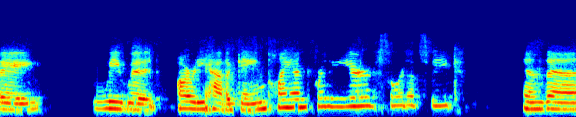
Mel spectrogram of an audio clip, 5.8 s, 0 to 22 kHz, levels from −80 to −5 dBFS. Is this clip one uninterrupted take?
yes; 0 cuts

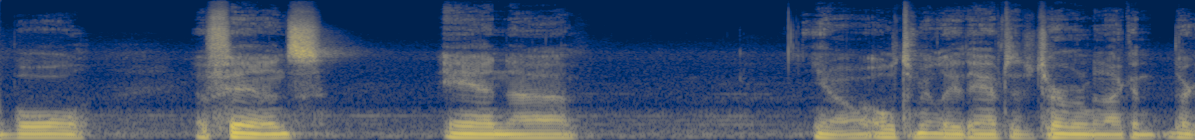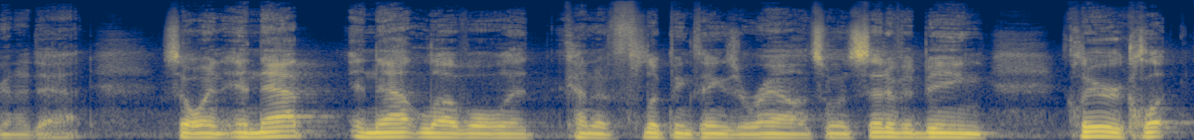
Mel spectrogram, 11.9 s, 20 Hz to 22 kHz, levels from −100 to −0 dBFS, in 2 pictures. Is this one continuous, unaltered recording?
no; 4 cuts; at 4.8 s, 5.5 s, 6.1 s, 8.8 s

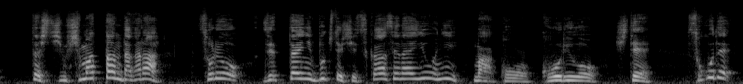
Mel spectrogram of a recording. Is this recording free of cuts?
no; 2 cuts; at 2.5 s, 4.7 s

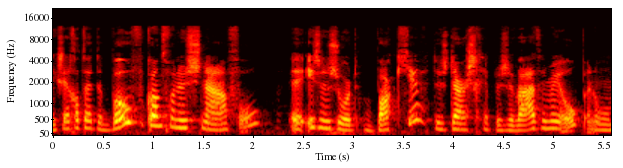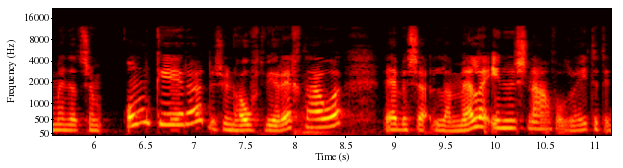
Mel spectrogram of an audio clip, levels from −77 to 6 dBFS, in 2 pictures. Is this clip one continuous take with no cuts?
yes; 0 cuts

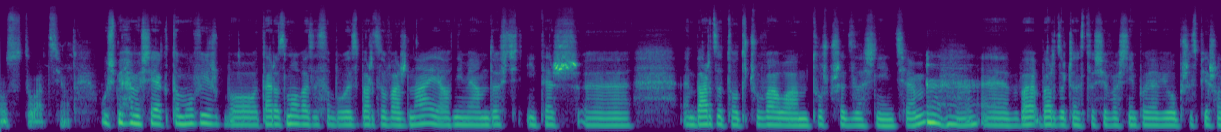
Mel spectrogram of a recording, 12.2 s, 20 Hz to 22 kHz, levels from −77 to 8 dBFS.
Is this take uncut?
no; 2 cuts; at 4.5 s, 5.2 s

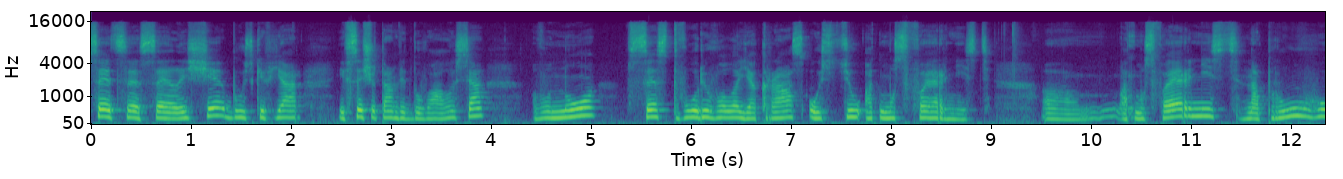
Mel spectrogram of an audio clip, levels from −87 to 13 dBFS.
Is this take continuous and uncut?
yes; 0 cuts

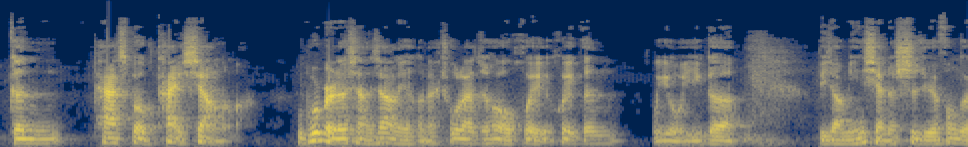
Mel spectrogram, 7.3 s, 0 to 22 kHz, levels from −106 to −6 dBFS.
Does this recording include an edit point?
yes; 3 cuts; at 2.2 s, 3.3 s, 4.9 s

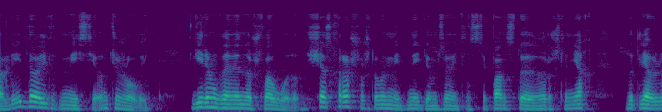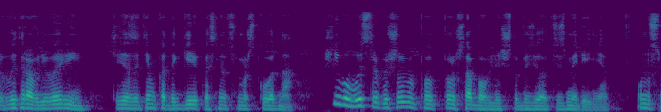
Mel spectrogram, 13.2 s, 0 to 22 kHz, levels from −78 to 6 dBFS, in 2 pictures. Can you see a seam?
no; 0 cuts

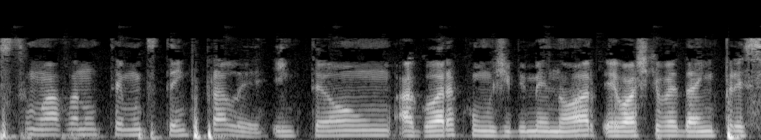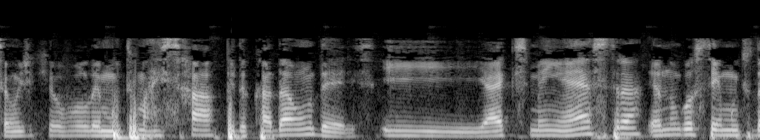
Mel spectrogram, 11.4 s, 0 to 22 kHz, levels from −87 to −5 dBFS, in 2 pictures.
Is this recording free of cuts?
yes; 0 cuts

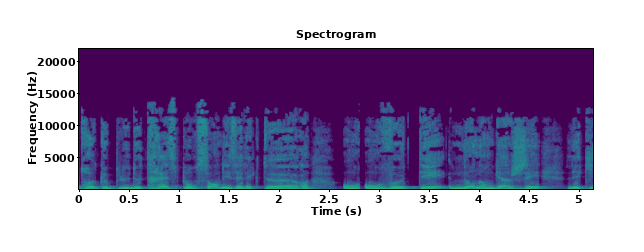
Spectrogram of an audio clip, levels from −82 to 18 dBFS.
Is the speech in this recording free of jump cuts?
no; 1 cut; at 2.8 s

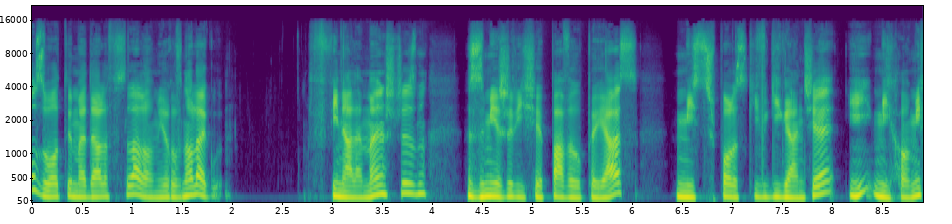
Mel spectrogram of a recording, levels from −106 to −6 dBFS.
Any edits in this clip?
no; 0 cuts

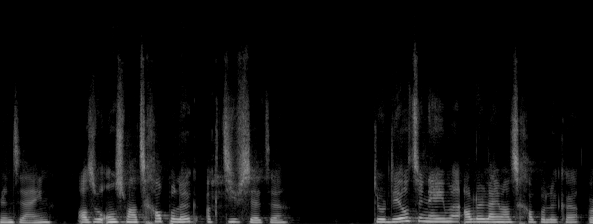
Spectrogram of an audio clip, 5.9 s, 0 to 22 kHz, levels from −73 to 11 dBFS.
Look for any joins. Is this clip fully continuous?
no; 1 cut; at 4.6 s

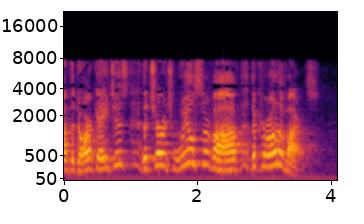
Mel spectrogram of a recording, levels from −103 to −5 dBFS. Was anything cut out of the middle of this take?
no; 0 cuts

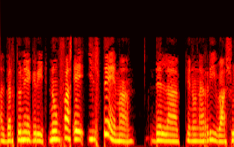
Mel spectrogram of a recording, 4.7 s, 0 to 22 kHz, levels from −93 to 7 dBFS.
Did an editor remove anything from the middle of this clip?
yes; 3 cuts; at 0.9 s, 1.4 s, 3.6 s

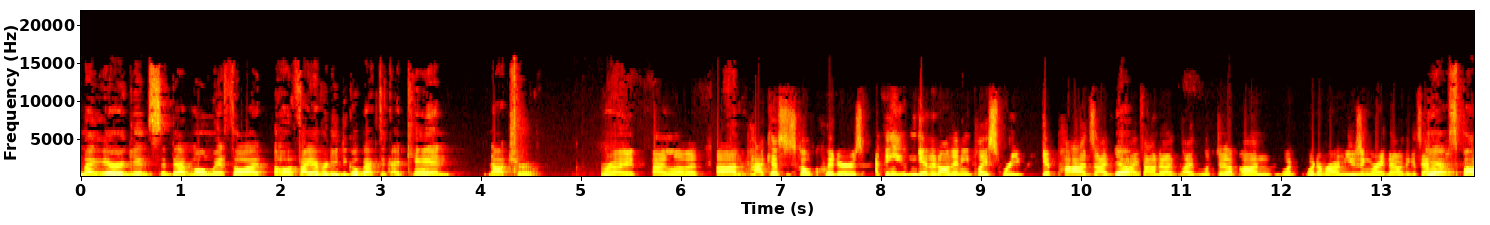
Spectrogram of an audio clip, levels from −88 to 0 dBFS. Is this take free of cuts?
no; 6 cuts; at 1.4 s, 3.1 s, 5.6 s, 6.3 s, 10.6 s, 11.6 s

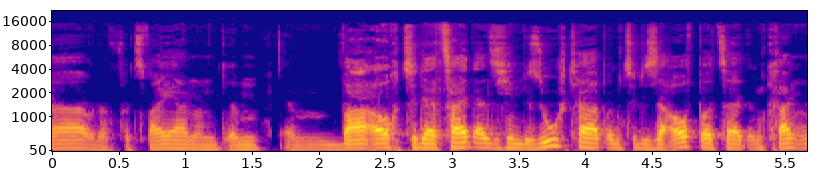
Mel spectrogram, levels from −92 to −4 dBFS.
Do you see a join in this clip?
yes; 1 cut; at 1.6 s

